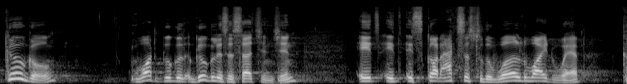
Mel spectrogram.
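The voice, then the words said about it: Speaks with a noticeable accent. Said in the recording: “you can't understand my accent at all”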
